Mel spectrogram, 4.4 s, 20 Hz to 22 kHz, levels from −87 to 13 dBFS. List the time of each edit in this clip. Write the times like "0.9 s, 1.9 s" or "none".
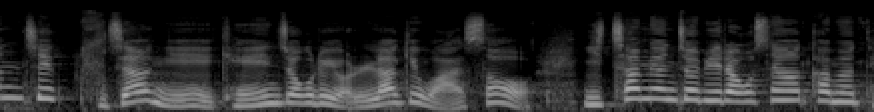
none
